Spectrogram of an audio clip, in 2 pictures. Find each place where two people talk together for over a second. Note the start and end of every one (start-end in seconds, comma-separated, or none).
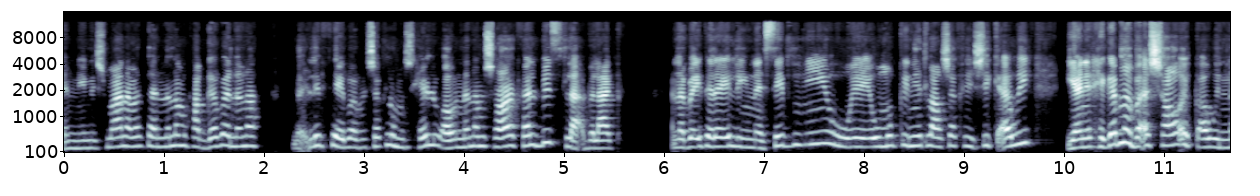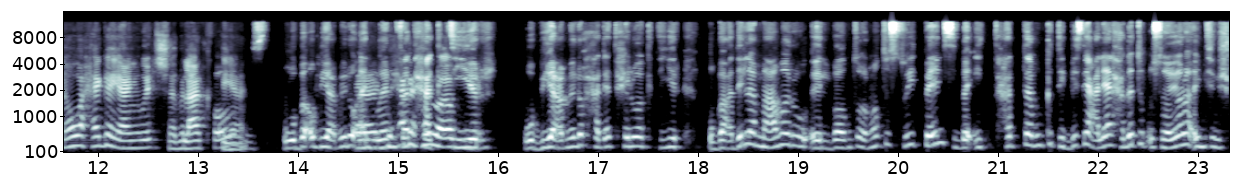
14.6-15.8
